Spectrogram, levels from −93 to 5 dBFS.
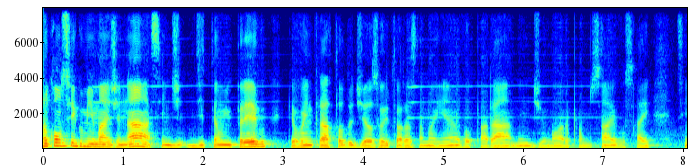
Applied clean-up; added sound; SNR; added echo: neural separator model SepFormer DNS4.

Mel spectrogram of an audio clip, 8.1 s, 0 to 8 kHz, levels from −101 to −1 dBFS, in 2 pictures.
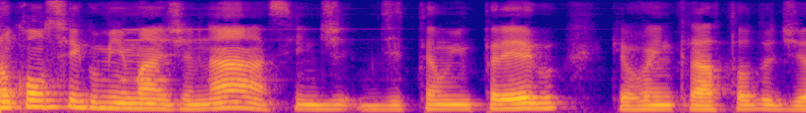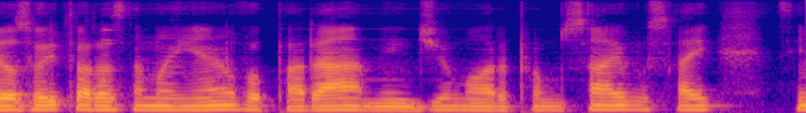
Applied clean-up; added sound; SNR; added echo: neural mask model DeepFilterNet 3.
